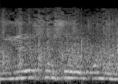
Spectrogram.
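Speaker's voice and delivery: high, slow proclamation; defiant declaration. Retold or imitated. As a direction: proclaim it with full conviction. Repeats defiant answer, proclaimed.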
